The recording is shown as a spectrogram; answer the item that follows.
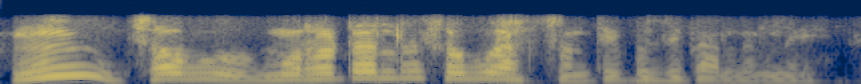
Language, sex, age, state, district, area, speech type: Odia, male, 45-60, Odisha, Nabarangpur, rural, conversation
